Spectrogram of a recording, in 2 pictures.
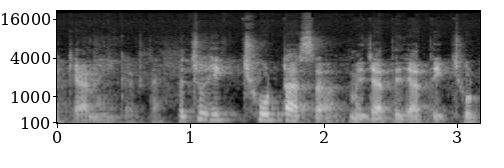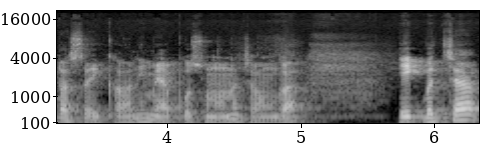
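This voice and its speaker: A man gives an online lesson in an earnest, fatherly way and keeps calling his listeners children. He mixes English words into Hindi and his pitch sits in an ordinary middle range. The recording sounds muffled and lo-fi. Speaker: teacher. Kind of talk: online lecture with a moral talk.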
